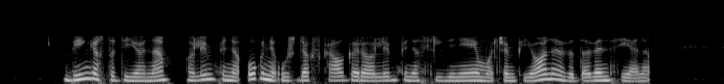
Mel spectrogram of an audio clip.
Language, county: Lithuanian, Kaunas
